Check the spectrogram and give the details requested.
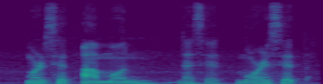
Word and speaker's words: Morissette: I'm on that's it Maurice it I'm one that's how you pronounce it mother said I'm one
